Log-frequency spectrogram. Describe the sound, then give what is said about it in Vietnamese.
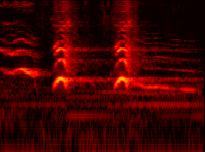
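A white wolf whimpers weakly, giving two thin, high, wavering cries about half a second apart, with a softer whine just before them. “sói trắng đột nhiên há miệng kêu lên hai tiếng yếu ớt.”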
